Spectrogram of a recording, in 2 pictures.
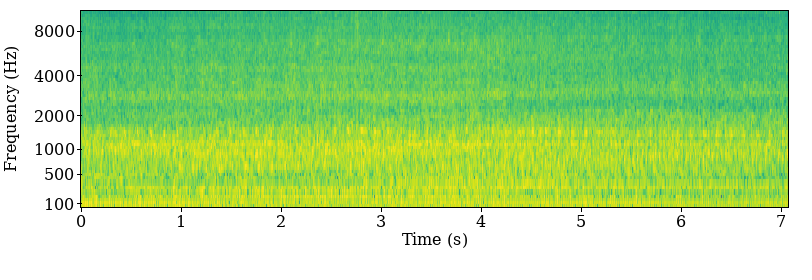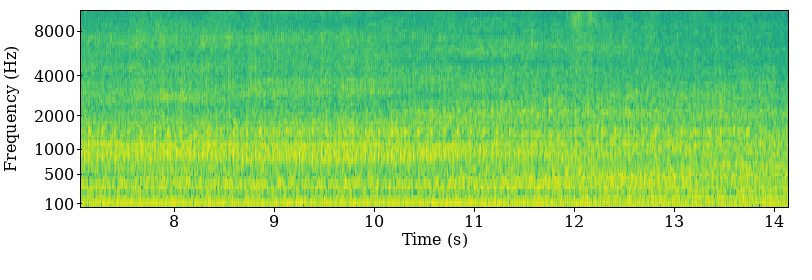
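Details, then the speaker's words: White 1955 tractor (rebadged Oliver 1955) old diesel, started after glowing and a jump from a Land Cruiser: even, steady clatter about four beats a second with no misses or knocks; smooth, healthy idle. "But yeah, another old diesel comes to life."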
